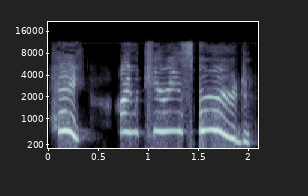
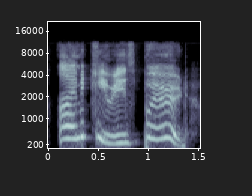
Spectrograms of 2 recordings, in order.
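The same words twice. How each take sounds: First: Very high, sing-song duckling voice; sweetly innocent; curious duckling. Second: Pigeon parroting the duckling in a snide sing-song; mocking imitation. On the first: Acted. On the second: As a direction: mimic him to make fun.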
